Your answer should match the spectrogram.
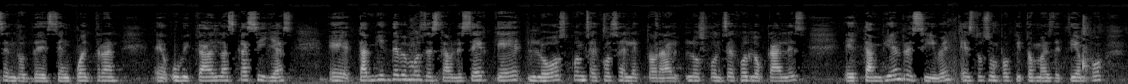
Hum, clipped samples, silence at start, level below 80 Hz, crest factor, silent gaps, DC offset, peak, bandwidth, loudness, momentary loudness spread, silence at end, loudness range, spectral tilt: none; under 0.1%; 0 s; -54 dBFS; 20 dB; none; under 0.1%; -8 dBFS; 19.5 kHz; -27 LUFS; 5 LU; 0 s; 1 LU; -4.5 dB/octave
